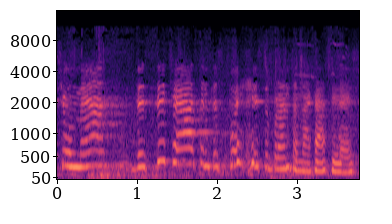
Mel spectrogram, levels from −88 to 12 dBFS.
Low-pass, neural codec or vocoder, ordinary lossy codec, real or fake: 14.4 kHz; none; MP3, 48 kbps; real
